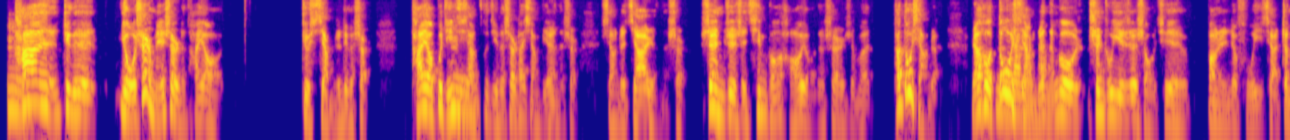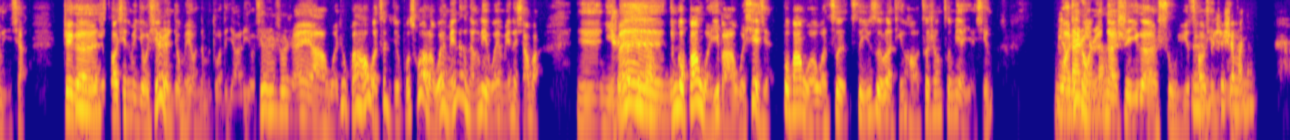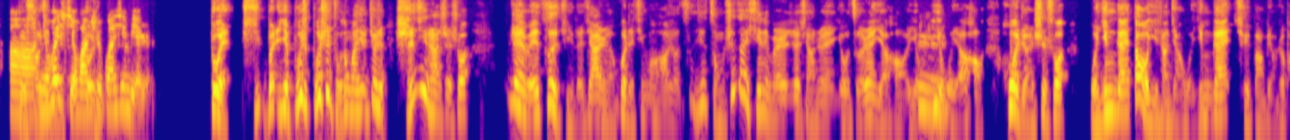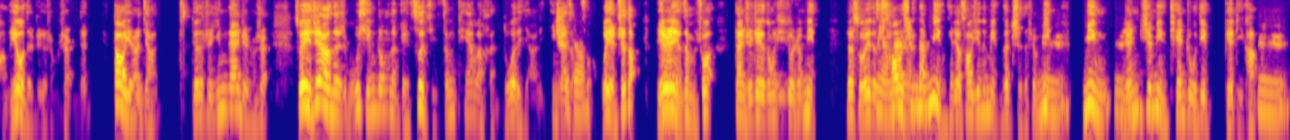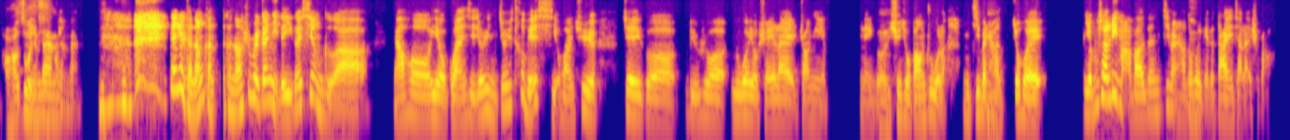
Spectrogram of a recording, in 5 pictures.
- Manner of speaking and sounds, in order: tapping; other background noise; laughing while speaking: "行了"; laugh; chuckle; laughing while speaking: "但是可能"
- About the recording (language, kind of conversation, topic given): Chinese, podcast, 你通常用哪些方法来管理压力？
